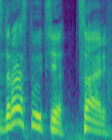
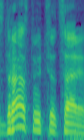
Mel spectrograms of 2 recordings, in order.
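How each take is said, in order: First: Царь is said like a speaker naming himself. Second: Царь is said like calling to another person. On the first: The speaker is calling himself the tsar. The speaker calls it wrong. "мол, я" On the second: The speaker is greeting someone else as the tsar. The speaker calls it right. "обращение"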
